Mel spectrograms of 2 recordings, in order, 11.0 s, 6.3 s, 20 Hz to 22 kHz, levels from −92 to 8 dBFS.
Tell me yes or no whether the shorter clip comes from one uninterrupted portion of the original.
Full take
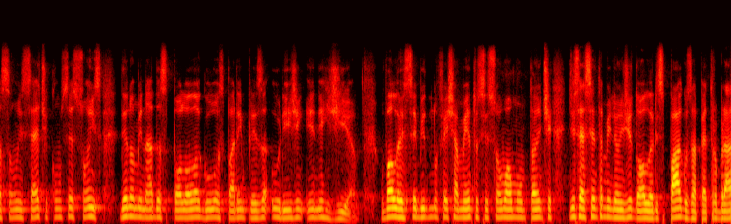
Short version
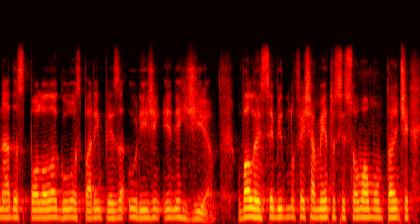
yes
